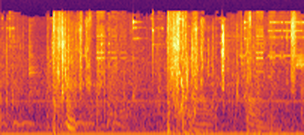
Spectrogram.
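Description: Fists strike a body with heavy thuds.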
